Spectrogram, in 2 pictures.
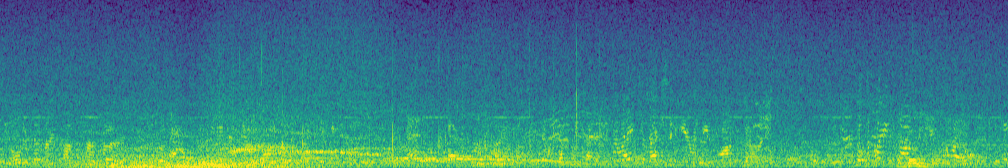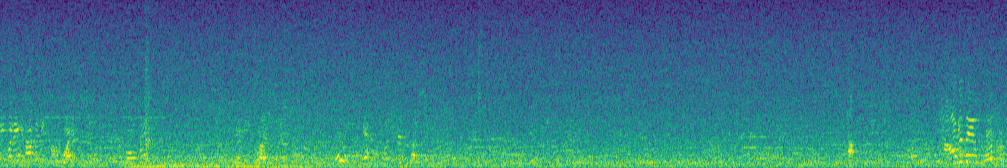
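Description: A crowd of people chatters outdoors.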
